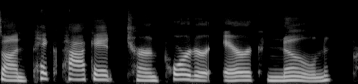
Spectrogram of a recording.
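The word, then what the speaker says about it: Noone: So the plot centers on pickpocket turned porter Eric Known. His name is spelled N-O-O. It's spelled N-O-O-N-E, as in like no one.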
